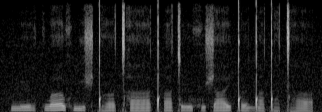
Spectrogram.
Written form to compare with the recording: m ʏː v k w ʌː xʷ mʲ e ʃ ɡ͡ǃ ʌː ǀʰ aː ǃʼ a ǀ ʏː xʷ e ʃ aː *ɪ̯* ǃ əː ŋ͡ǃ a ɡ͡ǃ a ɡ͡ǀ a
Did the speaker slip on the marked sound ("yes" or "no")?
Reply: no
